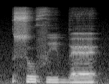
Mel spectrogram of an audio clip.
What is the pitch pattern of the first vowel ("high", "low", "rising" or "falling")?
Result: high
